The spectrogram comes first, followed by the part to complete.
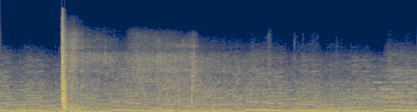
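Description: A single hunting-rifle shot about half a second in, with a short echo trailing after it, over background music.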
